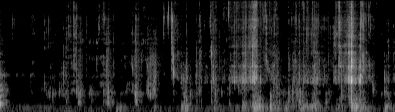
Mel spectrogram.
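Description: Chewing a bite of fried fish pastry (a Russian fish triangle), with scattered short crackles. From about halfway, a fork cuts through the pastry's fried crust against the plate, giving denser crackling and one sharp click near the end.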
